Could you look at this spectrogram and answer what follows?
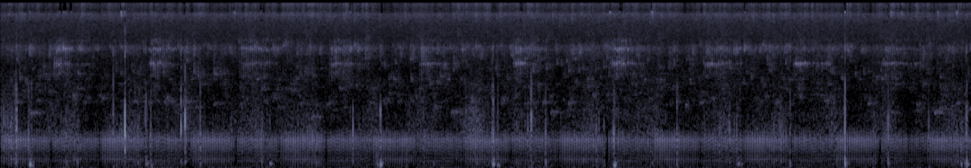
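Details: Cat purring: continuous low, rhythmic purring with occasional small clicks; normal contented purring.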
